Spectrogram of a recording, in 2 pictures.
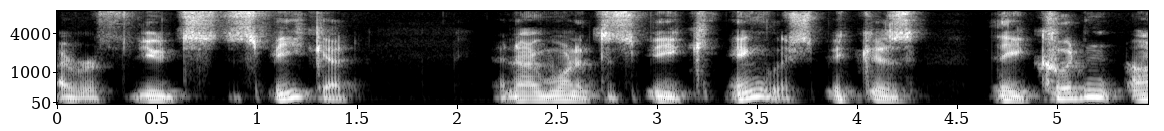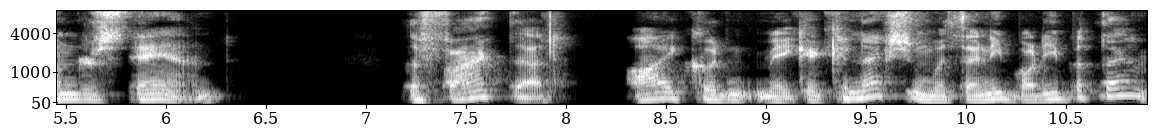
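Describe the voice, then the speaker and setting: A man with a medium-pitched, dark and mellow voice that is somewhat breathy speaks at a fairly slow pace, his pitch swinging very widely while his loudness stays very even, on a very clean recording with a silent background. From Canada, Toronto. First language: French. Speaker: podcast host. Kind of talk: casual chat.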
